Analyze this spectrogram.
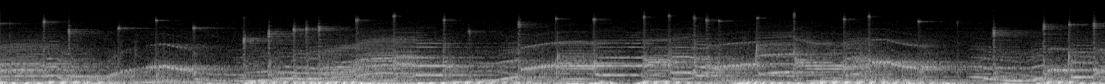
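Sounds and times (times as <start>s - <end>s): sharp electronic ticks: 0.0s - 11.0s
siren-like synthesizer glides: 0.0s - 11.0s.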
